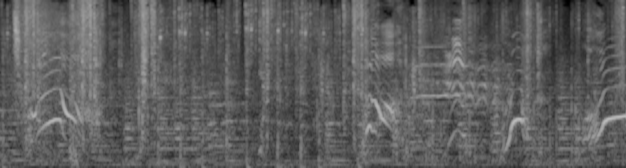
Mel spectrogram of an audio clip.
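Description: Cartoon horse sound effects: three short whinnies and clip-clopping hooves, over background music.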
